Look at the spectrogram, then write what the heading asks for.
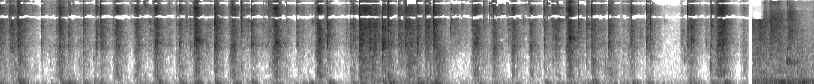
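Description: Rapid, irregular clicking and tapping of a small dog's claws on a tile floor as it hops and dances on its hind legs, stopping near the end.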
